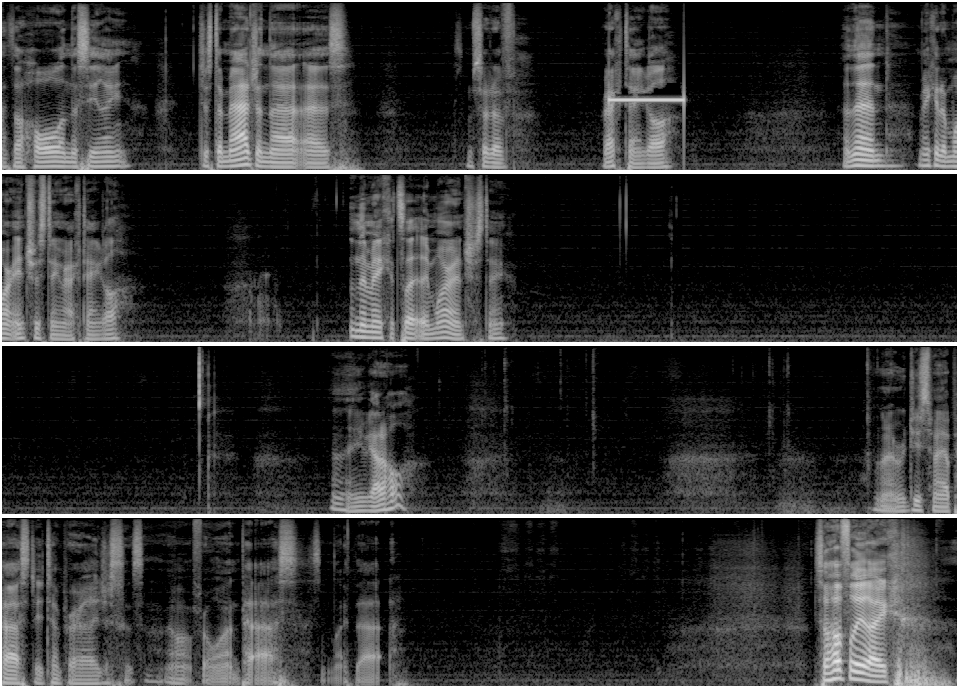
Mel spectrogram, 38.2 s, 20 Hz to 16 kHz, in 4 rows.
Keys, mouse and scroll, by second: 24.0-25.0 ], 26.8 ctrl+z, 27.7 5, 37.8-38.2 click.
